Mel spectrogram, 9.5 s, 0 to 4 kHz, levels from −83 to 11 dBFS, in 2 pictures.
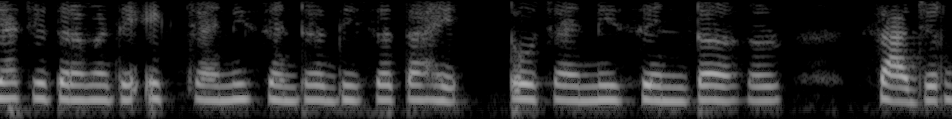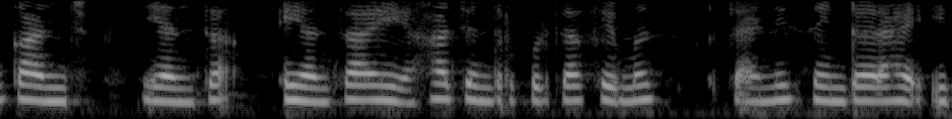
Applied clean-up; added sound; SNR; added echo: none; none; none; none.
